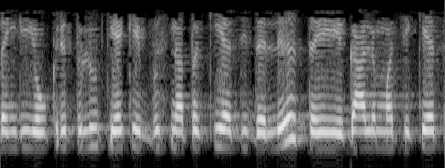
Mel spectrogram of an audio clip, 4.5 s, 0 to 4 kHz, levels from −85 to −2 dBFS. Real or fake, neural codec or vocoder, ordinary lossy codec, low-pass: real; none; MP3, 16 kbps; 3.6 kHz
